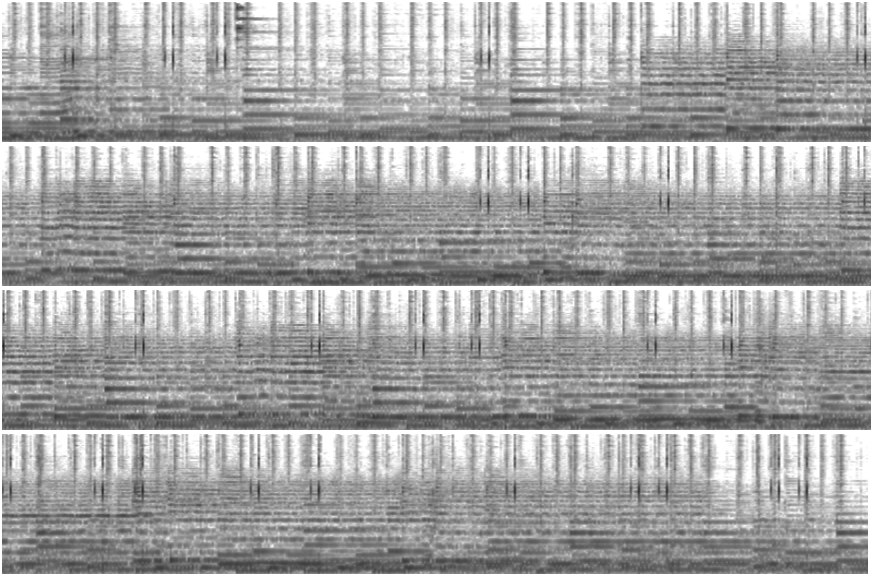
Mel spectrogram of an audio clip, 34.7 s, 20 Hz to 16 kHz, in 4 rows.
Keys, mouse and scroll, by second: 0.7 click, 4.8 click, 6.0 scroll down 1, 6.8 scroll up 1, 8.6-12.4 drag, 12.4-13.5 scroll down 1, 13.5 click, 14.3-14.8 scroll down 1, 15.3 click, 15.9 scroll down 1, 17.4 click, 18.0 ctrl+z, 18.8 right click, 20.5 click, 22.8 scroll down 1, 23.9 click, 24.6 right click, 26.1 click, 29.2 right click, 31.1 click, 32.7 right click, 33.8 click, 34.1 right click.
